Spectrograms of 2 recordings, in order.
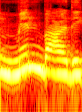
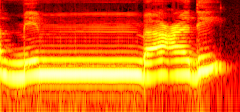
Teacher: جب نون ساکن کے بعد با آیا ہے تو اس نون ساکن کو ہم میم میں بدل دیں گے، تو یہ من بعدی کے بجائے پڑھا جائے گا من بعدی.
